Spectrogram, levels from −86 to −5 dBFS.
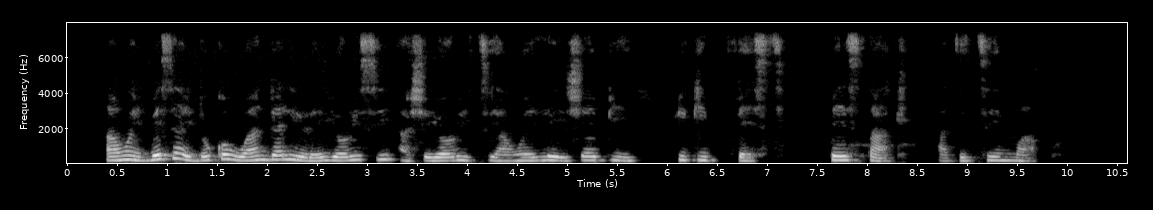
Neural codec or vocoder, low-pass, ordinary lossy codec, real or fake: none; 7.2 kHz; none; real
